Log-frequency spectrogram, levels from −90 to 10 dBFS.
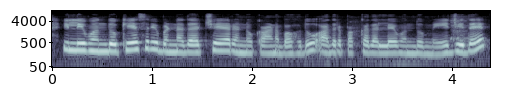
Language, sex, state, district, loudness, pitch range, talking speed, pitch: Kannada, female, Karnataka, Bangalore, -16 LUFS, 190-235 Hz, 165 wpm, 205 Hz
